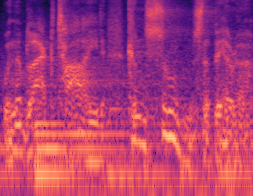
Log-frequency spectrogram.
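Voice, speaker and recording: An actor playing a theatrical, sly ritual overseer in a fantasy game, speaking in a grandiose, deliberate and ominous way. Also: male voice, fairly low pitch, sing-song. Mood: solemn, ominous. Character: theatrical, sly male ritual overseer dropping his masquerade. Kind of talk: dramatic fantasy game acting. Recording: echoey, loud music behind.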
